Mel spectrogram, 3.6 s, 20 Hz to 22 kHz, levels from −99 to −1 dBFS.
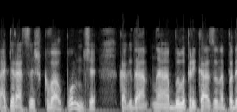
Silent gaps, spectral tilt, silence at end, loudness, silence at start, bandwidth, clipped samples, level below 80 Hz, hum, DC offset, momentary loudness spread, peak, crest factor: none; -6 dB/octave; 0 s; -23 LUFS; 0 s; 8 kHz; under 0.1%; -58 dBFS; none; under 0.1%; 8 LU; -8 dBFS; 14 dB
